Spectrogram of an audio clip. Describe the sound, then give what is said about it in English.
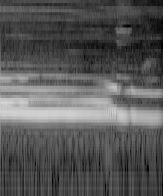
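A person imitates a wolf howl, one sustained, steady-pitched vocal tone held for over a second before dipping slightly and trailing off, loud with no other sounds. “Howl at the moon. Ow, ow, ow.”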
